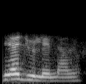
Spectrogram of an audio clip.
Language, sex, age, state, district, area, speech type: Sindhi, female, 45-60, Maharashtra, Mumbai Suburban, urban, conversation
